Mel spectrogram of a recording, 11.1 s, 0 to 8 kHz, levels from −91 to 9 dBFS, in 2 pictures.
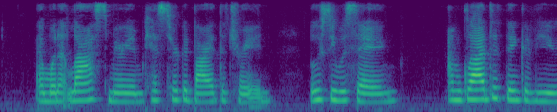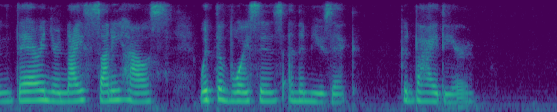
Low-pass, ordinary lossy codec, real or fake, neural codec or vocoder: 7.2 kHz; Opus, 32 kbps; real; none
